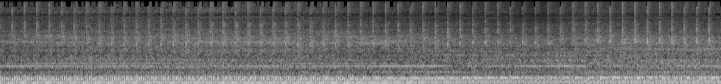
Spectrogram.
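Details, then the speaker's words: Mercedes M113 5.0 V8 swapped into a Ford Capri: quick, even top-end ticking about four per second over the idle. It sounded terrible at first start and quieted after running and revving; hydraulic lifters suspected. Unsealed exhausts behind a shield also leak. "Well, this thing here sounded horrific when I first turned it on. The top end sounded terrible, but running for a bit and revving it, it's quieted down, so maybe hydraulic lifters, all looking good."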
